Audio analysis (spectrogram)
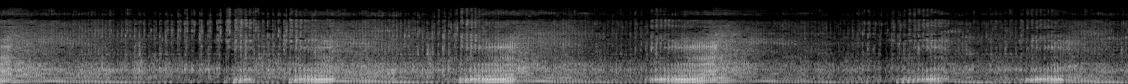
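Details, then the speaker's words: Suzuki Smash 115 motorcycle with an engine noise of unknown origin, judged by the mechanic to be a loose timing chain, to be confirmed by removing the round engine cover: the engine is blipped about every two seconds, with a metallic clatter that swells on each rev. "Sa tingin nyo, saan kaya nanggaling ang ingay na yan? Para sa akin guys, yan po ay tunog ng timing chain. Kapag lalo natin timing chain, yung ingay na yan ang lumalabas sa ating makina."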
